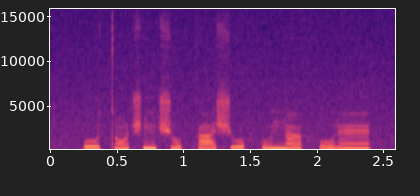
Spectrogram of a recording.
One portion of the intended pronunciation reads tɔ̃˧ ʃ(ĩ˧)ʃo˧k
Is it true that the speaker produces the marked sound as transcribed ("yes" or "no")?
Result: yes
